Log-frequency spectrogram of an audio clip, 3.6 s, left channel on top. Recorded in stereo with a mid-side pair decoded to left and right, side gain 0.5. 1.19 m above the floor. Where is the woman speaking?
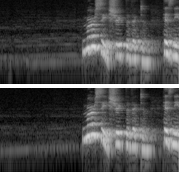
10° right, 0.6 m.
